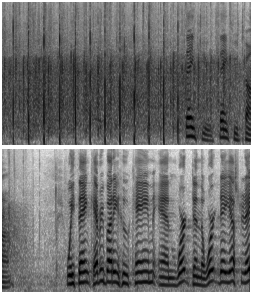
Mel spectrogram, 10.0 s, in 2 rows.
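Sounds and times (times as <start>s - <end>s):
audience round of applause: 0.0s - 5.5s
speech: 3.7s - 5.3s, 6.3s - 9.9s.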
